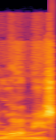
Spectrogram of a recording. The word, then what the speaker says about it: Ramy: And if I call him Ramy, that's wrong. It's Ramy, like do, re, mi.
